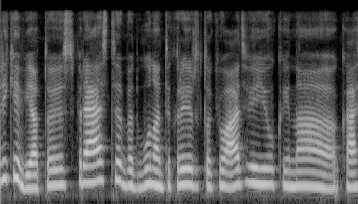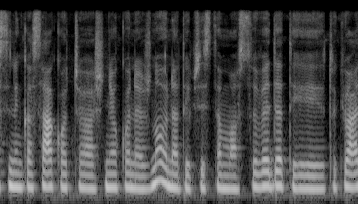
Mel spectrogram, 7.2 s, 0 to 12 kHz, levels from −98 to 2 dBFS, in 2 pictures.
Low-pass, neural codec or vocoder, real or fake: 9.9 kHz; none; real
